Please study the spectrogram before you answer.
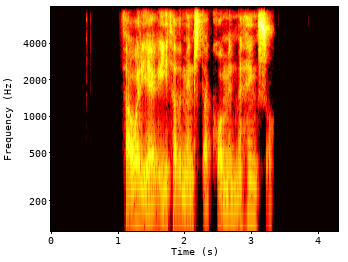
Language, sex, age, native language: Icelandic, male, 30-39, Icelandic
